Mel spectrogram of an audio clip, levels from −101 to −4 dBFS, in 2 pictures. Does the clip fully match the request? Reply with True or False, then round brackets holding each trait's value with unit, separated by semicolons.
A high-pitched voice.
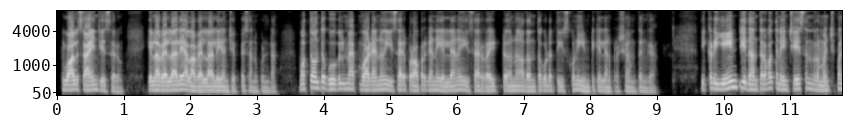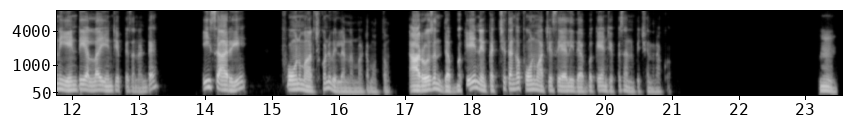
False (115 Hz)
